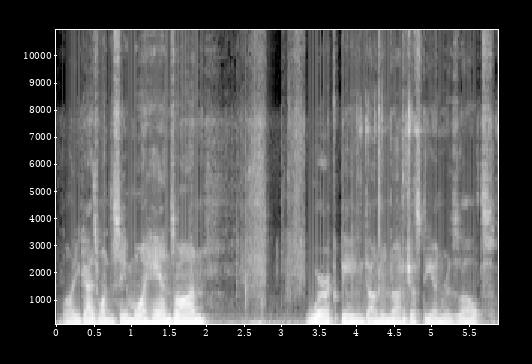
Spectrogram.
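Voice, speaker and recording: A man giving casual, halting hands-on repair commentary, thinking aloud as he works at a bench. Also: medium pitch, monotone, dark tone. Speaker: radio repair technician, video host. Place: small indoor workshop at an electronics bench.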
